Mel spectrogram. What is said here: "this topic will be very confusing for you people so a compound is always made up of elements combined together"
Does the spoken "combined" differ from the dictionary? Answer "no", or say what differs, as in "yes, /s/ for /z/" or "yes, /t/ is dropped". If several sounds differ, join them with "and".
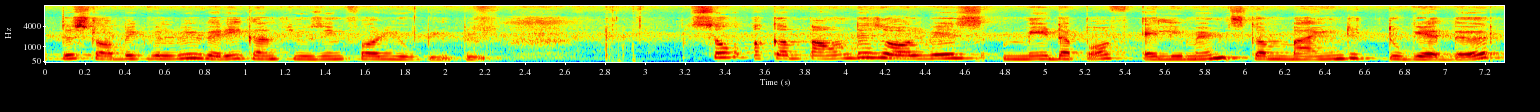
no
